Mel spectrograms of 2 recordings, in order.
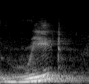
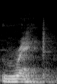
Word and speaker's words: read: participio la pronunciación varía en presente se lee read en pasado y en participio red más o menos como el color rojo en este bloque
